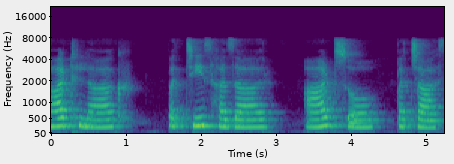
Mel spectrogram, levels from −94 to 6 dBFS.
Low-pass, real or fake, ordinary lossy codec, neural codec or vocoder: none; real; none; none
